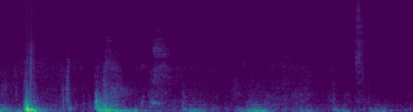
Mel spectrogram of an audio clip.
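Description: Dull thuds of a child's feet and hands hitting a carpeted floor as she runs and jumps. The strongest thuds come at the start and just after, there is a longer one about a second in and a softer one later, and then it goes quiet apart from faint movement.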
